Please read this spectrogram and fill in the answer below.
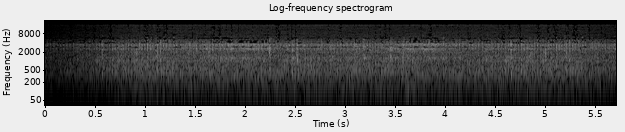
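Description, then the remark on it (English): A steady mechanical whirring hums along with scattered rapid clicks and ticks, a retro computer sound effect created for a movie as the sound of a giant room-sized computer and later used for a robot on screen, playing continuously and fairly loud with no one talking. “Now, the robot had this whirring and clicking sound whenever he appeared on screen.”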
